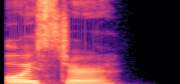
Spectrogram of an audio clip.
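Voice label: "oyster", US English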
